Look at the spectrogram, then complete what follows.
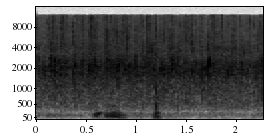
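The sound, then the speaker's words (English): An audience claps together as a clap offering to the Lord, a steady, dense wash of applause that holds at an even level throughout, with a few low murmurs and shuffling sounds beneath it. “Would you give the Lord a clap offering and stand on your feet?”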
